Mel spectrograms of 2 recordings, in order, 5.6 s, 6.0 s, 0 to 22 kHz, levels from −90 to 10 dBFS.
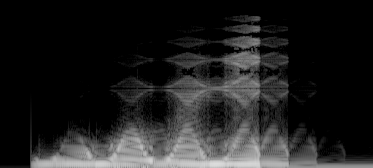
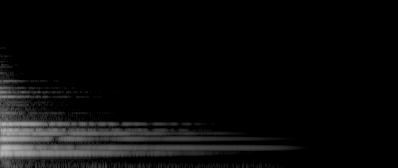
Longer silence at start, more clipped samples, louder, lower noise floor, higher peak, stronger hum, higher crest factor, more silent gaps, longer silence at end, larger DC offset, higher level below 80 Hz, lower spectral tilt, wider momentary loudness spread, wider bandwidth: first, 0.5 s vs 0 s; neither; first, -16 LUFS vs -29 LUFS; second, -68 dBFS vs -90 dBFS; first, 0 dBFS vs -8 dBFS; neither; second, 14 dB vs 24 dB; neither; second, 0 s vs 4.55 s; neither; first, -16 dBFS vs -76 dBFS; about the same, -7 dB/octave vs -7 dB/octave; second, 16 LU vs 28 LU; first, 12 kHz vs 4.5 kHz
